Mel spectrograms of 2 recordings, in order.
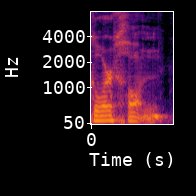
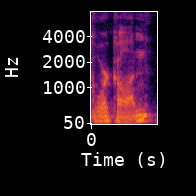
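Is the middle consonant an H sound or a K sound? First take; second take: H sound; K sound. First: The middle consonant is a breathy H sound. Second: The middle consonant is a hard K sound. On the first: The speaker calls it right. "is called the town on" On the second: The speaker calls it wrong. "I just pronounced it as"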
